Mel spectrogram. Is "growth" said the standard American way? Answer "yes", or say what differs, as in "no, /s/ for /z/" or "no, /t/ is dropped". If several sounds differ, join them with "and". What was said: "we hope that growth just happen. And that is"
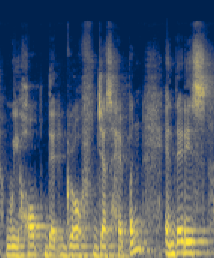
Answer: no, /f/ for /θ/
